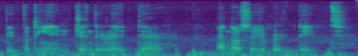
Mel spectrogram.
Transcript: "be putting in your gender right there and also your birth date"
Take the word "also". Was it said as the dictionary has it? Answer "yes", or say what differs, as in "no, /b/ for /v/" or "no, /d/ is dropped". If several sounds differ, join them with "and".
yes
